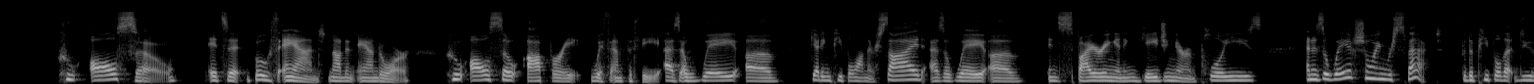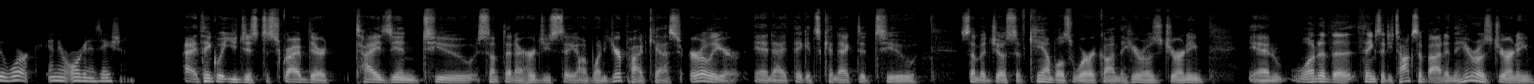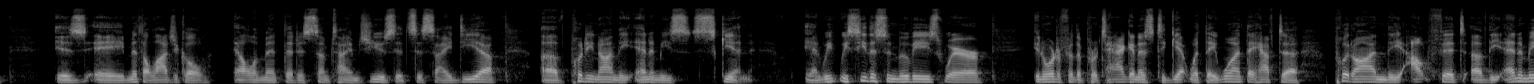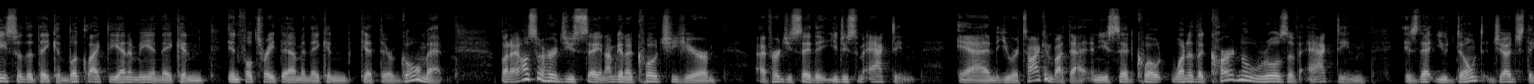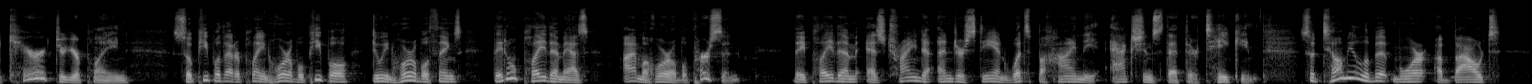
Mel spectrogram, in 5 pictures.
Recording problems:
uneven, jittery; strongly; from 8 s to 1:08

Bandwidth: 14.5 kHz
